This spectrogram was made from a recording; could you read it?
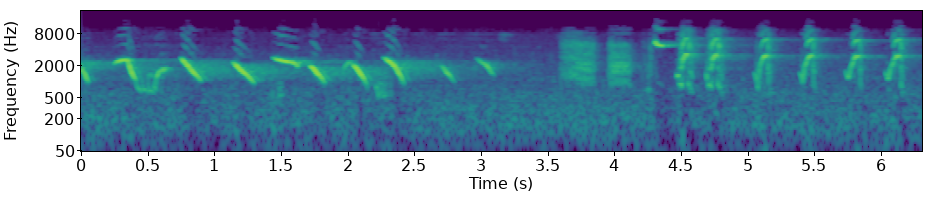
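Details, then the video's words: Bird-of-paradise calling: a series of loud, sharply falling whistled notes, then a brief harsh burst and a run of short, upswept, clipped notes repeated about three times per second. "Bird of Paradise Calling Sound"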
